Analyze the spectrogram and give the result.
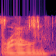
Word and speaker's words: Braun: You know, it's pronounced brown. – Is it? – It is, yes. – Is it brown? Yeah.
